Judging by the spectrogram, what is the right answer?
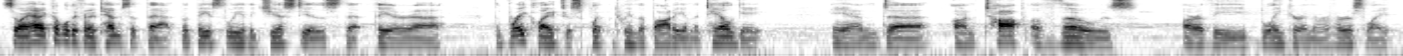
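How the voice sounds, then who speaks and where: Music is playing in the background. Over it, a man talks at a fairly low pitch. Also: fairly even intonation, moderate pace. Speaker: car design game builder. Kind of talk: casual gameplay commentary.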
